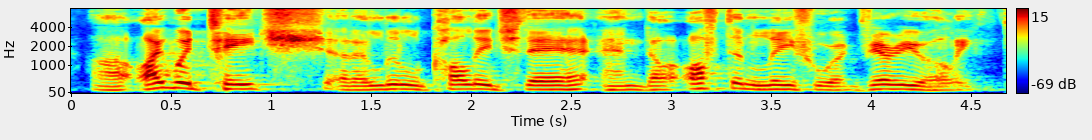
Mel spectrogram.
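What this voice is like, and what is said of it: Australian-sounding accent. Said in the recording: “as you can probably tell from the accent, we lived in Australia.”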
